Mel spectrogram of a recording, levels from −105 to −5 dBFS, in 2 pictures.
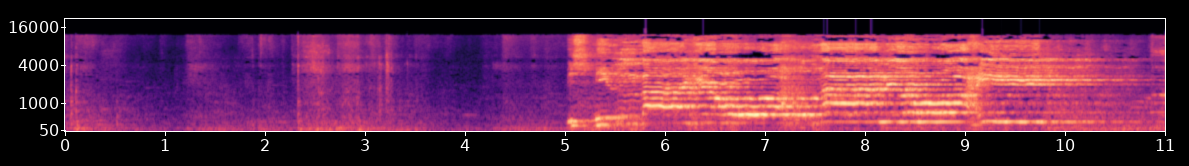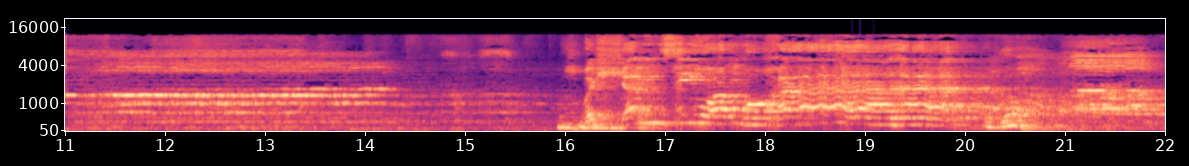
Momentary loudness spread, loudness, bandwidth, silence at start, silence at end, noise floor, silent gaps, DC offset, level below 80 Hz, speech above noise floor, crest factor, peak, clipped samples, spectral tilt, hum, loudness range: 16 LU; -11 LUFS; 13 kHz; 0.1 s; 0 s; -56 dBFS; none; under 0.1%; -46 dBFS; 45 dB; 14 dB; 0 dBFS; under 0.1%; -2 dB/octave; none; 9 LU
